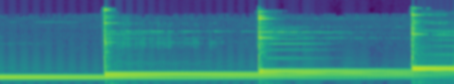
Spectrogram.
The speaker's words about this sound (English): Now, when the chimes ring, is that the signal for the affiliates to cut away? No, that's time for us to go take a bathroom break.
